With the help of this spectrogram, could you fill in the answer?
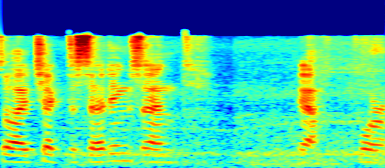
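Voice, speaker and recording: A man speaks in a fairly high voice. Noticeable background noise runs underneath. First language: not English. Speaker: gaming youtuber. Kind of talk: gameplay commentary. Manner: relaxed.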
